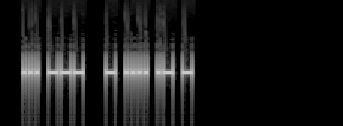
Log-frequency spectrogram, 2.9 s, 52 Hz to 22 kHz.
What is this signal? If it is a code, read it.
Morse code, heard as a keyed tone, about 44 wpm, 700 Hz. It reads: SO THAT
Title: Sets of 2 Words 45wpm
